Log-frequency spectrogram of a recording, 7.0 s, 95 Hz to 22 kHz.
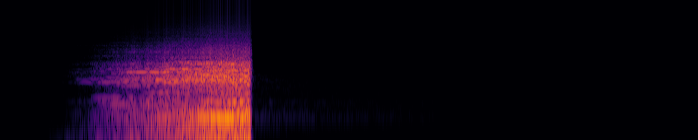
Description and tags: mid, uplift, 3, soundhack, ableton-live, maxmsp, granular, time-stretching, phase vocoding
granular, time-stretching, vocoding, processed, ableton-live, 3, maxmsp, cinematic, mid, uplift, soundhack, phase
